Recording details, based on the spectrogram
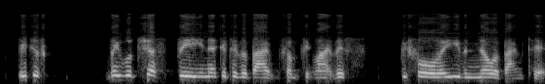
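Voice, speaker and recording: A woman with an English accent speaks at a fairly quick pace in a fairly low pitch. Her loudness stays very even and her intonation fairly even. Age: 60s. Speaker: dieter sharing weight-loss success. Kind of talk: interview.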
